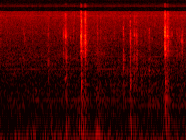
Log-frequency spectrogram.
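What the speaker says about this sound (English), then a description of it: "let's just type the square root of" Keys clatter on a computer keyboard while someone writes C++ code. The keystrokes come in uneven clusters over a steady background hum, close and moderately loud, with no voices.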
